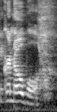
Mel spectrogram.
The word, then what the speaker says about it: Grenoble: prance speaker over there we say grenoble grenoble yes rhymes with the chernobyl wasn't there some kind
